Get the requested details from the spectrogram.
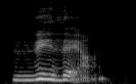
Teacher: It's just kind of a blowing of air out between the lips, maybe like a tension between the lips.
